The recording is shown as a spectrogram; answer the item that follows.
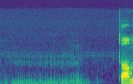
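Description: A man's low, steady closed-mouth hum ('mmm'), the kind made while reading, lasting about a second and a half and then stopping; a spoken word follows right at the end.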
